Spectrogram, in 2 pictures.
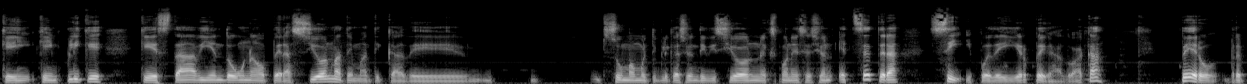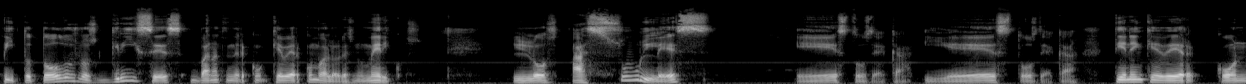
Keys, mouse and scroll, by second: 10.3-11.6 drag, 14.0-14.8 drag, 21.1-21.8 drag, 22.6-23.5 drag.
